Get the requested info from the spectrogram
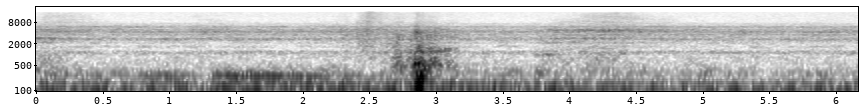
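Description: Near silence: room tone with a faint low hum, broken once, nearly three seconds in, by a short soft click.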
